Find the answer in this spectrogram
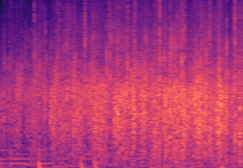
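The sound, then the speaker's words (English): Round of applause as the first person in the United States receives the Pfizer vaccine, rough-sounding and steady, with a few voices talking near the start before the clapping fills in. “The audio is a little rough, but you can hear a round of applause as Sandra Lindsay officially becomes the first person in the United States to get the Pfizer vaccine.”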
